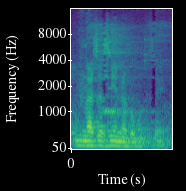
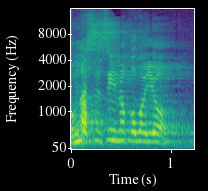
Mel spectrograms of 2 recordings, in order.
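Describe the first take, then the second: First: Low, soft, calm reply; understated calm echo; quiet retort. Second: Imitated anguished outburst; mock yell. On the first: Retold or imitated. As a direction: hand it back quietly, voice dropped. His quiet reply to the shouting. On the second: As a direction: cry out as the anguished man. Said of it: "Y él gritaba".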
